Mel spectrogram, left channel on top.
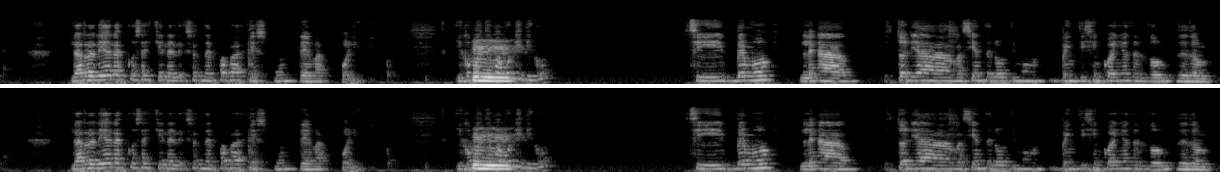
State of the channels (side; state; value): both; normal; correlation 0.86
